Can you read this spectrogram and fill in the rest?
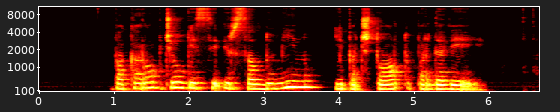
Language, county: Lithuanian, Panevėžys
